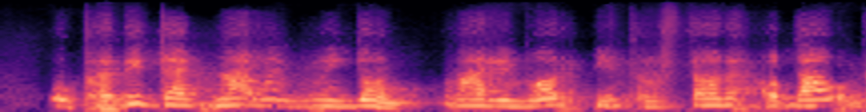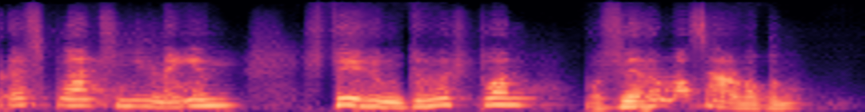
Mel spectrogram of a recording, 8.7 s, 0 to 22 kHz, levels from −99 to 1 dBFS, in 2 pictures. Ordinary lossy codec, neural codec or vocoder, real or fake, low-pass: none; codec, 44.1 kHz, 0.9 kbps, DAC; fake; 19.8 kHz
